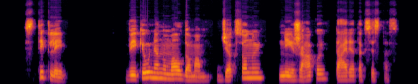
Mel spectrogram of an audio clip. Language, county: Lithuanian, Šiauliai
